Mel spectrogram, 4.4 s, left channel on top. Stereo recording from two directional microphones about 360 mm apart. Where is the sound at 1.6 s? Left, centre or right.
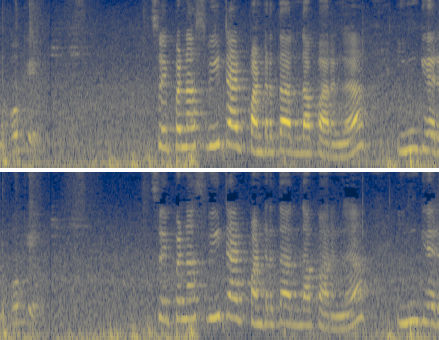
Centre.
